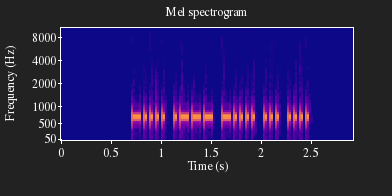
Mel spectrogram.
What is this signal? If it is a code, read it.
Morse code, heard as a keyed tone, about 40 wpm, 700 Hz. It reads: 6J6SH
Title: Five Challenging Letter-Number Combinations 40wpm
